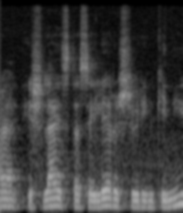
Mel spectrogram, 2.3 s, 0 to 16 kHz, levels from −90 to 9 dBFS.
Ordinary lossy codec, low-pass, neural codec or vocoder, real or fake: AAC, 96 kbps; 14.4 kHz; none; real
